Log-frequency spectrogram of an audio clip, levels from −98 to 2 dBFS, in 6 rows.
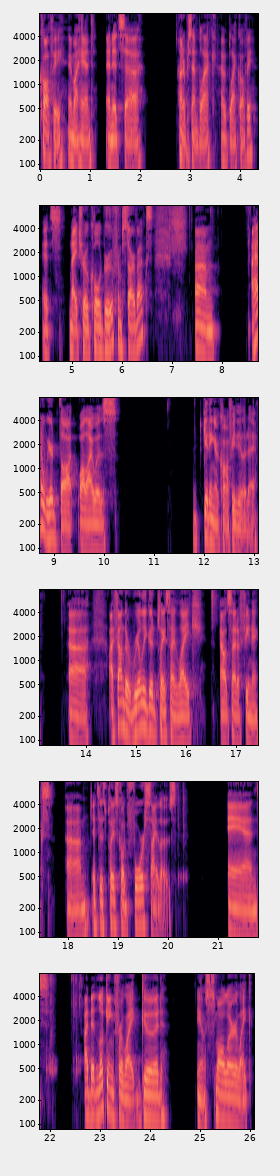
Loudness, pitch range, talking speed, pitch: -26 LUFS, 105-130 Hz, 150 wpm, 120 Hz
